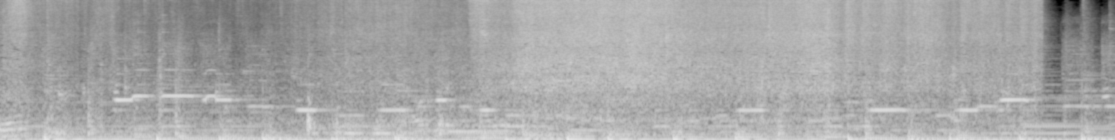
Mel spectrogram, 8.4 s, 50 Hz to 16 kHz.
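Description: Potato peels and salt frying in very hot oil (about 260 °C) in a frying pan as they are stirred, to season the pan, a steady sizzle that grows louder about halfway through and cuts off sharply at the end. Background music with a melody plays over it.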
